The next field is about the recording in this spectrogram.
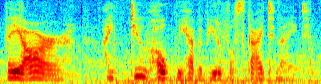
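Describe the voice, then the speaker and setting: A woman voicing a gentle, adventurous female wood elf traveller in a video game roleplay, musing softly aloud in character over music. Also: medium pitch, normal speed, lightly acted, low-quality recording. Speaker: video game streamer role-playing.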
